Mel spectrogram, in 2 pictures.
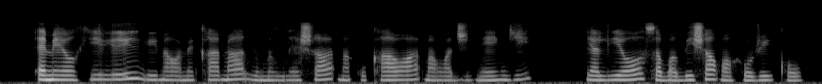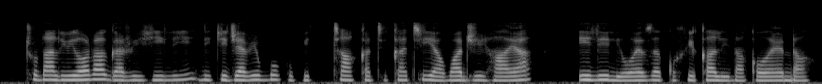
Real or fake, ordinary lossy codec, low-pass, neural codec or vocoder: fake; AAC, 48 kbps; 7.2 kHz; autoencoder, 22.05 kHz, a latent of 192 numbers a frame, VITS, trained on many speakers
